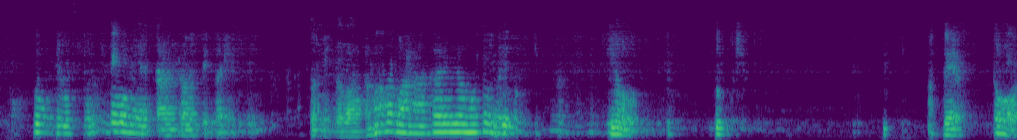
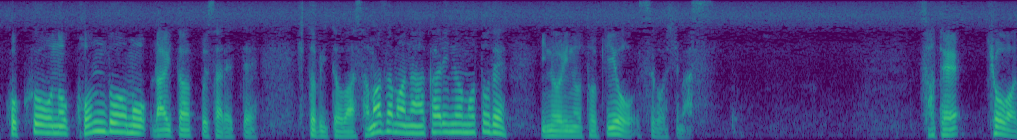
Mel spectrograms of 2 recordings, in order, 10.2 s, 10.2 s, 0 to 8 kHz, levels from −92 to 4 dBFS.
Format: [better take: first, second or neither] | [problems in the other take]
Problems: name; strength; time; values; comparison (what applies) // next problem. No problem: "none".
second | noise reduction (neural mask model DeepFilterNet 3)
